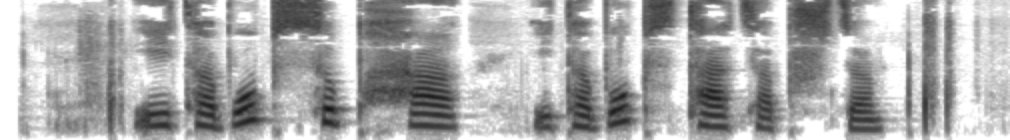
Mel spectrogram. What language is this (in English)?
Abkhazian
